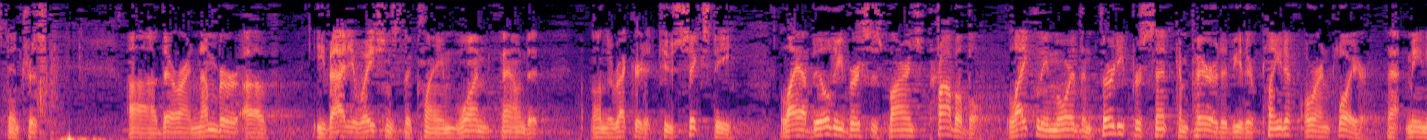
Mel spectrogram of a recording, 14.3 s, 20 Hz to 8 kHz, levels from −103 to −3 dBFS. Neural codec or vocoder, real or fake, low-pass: none; real; 7.2 kHz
